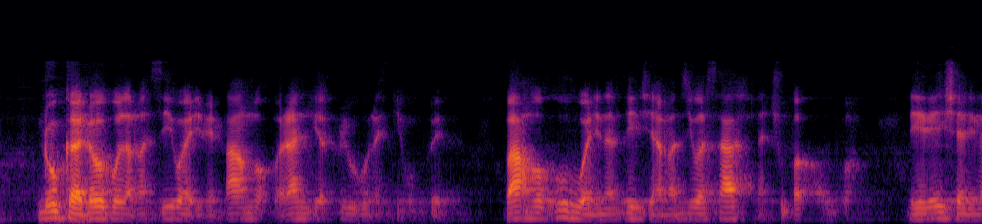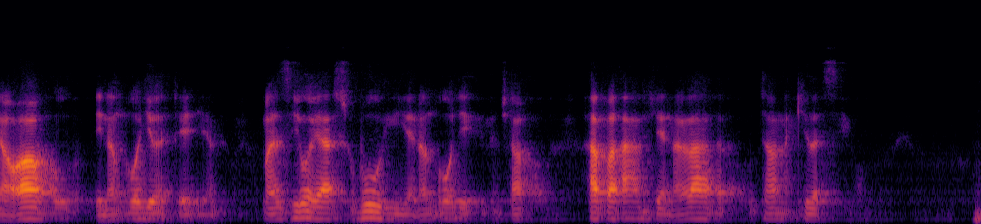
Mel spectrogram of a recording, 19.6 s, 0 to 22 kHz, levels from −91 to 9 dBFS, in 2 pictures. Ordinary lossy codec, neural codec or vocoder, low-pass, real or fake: Opus, 32 kbps; codec, 16 kHz, 0.7 kbps, FocalCodec; 7.2 kHz; fake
